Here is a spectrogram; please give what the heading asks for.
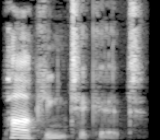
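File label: "parking ticket", British English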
